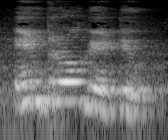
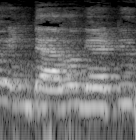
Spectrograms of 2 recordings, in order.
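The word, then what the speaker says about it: interrogative: Third is इंट्रोगेटिव। कुछ बच्चे इसको इंटेरोगेटिव बोलते होंगे, या आपके टीचर ने भी शायद आपको इंटेरोगेटिव पढ़ाया हो, लेकिन इसकी जो एग्जैक्ट प्रोनाउंसिएशन होती है इस वर्ड की, दैट इज इंट्रोगेटिव।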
